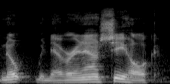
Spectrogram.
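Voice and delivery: put-on flat deadpan. Recounting a developer's reply, imitating it deadpan. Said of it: "just deadpanned like".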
